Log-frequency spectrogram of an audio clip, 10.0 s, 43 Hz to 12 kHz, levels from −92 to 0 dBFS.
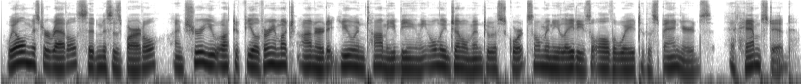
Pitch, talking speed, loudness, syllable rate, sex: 130 Hz, 215 wpm, -16 LUFS, 5.4 syllables/s, male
